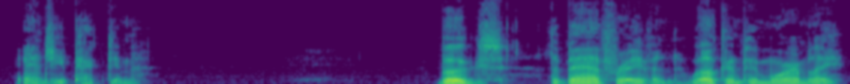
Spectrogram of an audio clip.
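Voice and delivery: plain reading voice

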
